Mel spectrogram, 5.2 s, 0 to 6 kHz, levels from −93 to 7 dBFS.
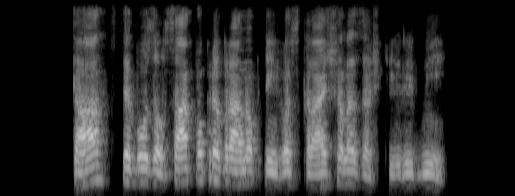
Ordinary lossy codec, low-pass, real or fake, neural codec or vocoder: none; 5.4 kHz; fake; codec, 44.1 kHz, 7.8 kbps, Pupu-Codec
